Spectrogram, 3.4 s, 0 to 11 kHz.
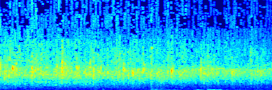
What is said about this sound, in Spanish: Este año estamos cumpliendo 10 años en Living Room. 10 años. ¿Alguien sabía eso? Yo creo que eso merece un super aplauso.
